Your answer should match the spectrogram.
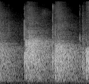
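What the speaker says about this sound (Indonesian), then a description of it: "Tepuk tangan dulu untuk kelompok 2." A classroom of students gives a short burst of hand clapping in a few uneven, loud pulses up close.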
